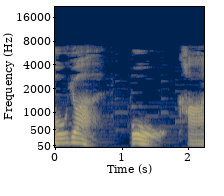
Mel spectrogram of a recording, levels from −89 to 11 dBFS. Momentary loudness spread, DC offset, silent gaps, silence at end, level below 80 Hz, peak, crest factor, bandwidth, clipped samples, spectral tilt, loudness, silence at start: 14 LU; under 0.1%; none; 0 s; -54 dBFS; -4 dBFS; 16 dB; 7.2 kHz; under 0.1%; -6.5 dB/octave; -21 LUFS; 0 s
